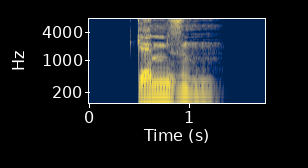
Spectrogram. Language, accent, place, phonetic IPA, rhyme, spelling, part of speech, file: German, Germany, Berlin, [ˈɡɛmzn̩], -ɛmzn̩, Gämsen, noun, De-Gämsen.ogg
- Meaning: plural of Gämse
